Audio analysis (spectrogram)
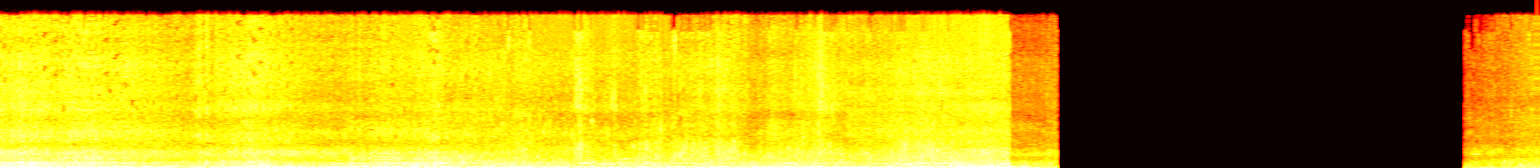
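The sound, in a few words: boats and jet skis on the sea at Patong Beach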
